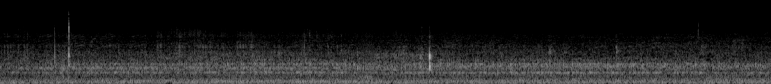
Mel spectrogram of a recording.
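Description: A distant train running steadily, heard as a low rumble with a steady hum. A short click sounds about four seconds in.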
